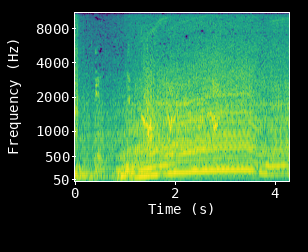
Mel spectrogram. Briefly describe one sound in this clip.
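A car engine revs up and accelerates.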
